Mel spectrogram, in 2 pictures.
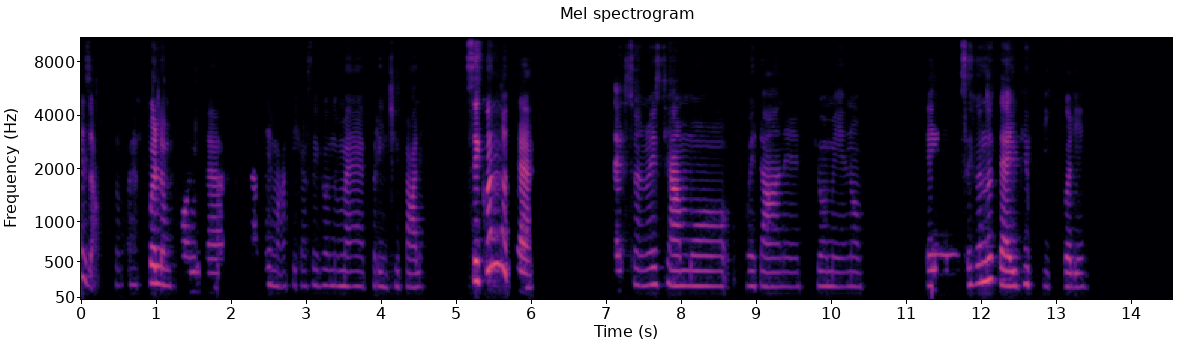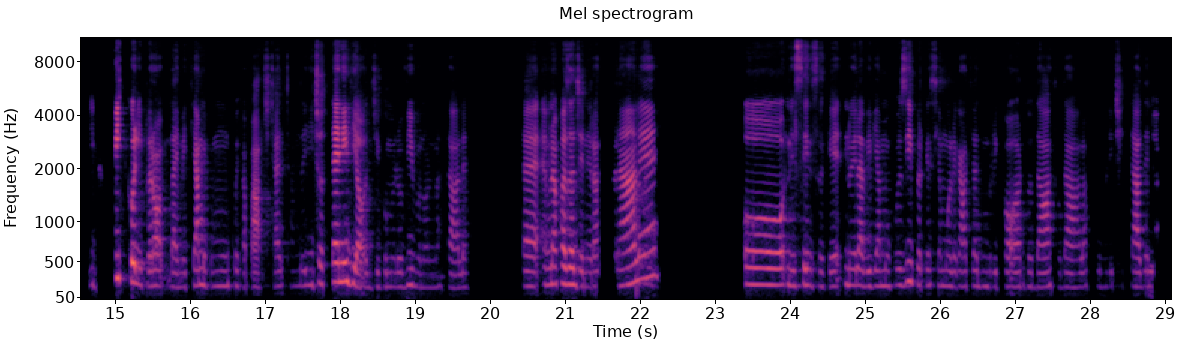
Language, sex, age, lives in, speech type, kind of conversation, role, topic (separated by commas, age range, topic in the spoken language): Italian, female, 30-34, Italy, conversation, unstructured, none, Quale festa religiosa ti dà più gioia?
